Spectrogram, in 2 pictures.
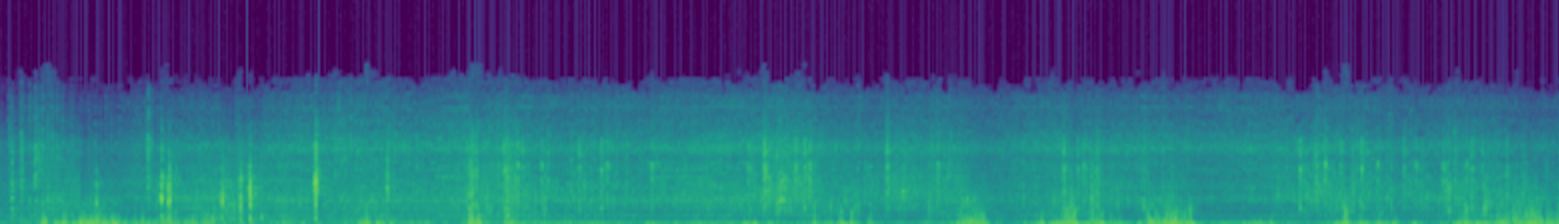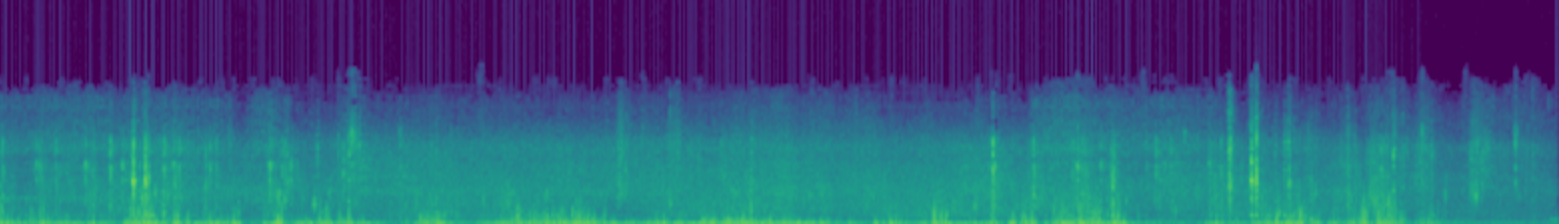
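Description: Wind rushes loudly past.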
